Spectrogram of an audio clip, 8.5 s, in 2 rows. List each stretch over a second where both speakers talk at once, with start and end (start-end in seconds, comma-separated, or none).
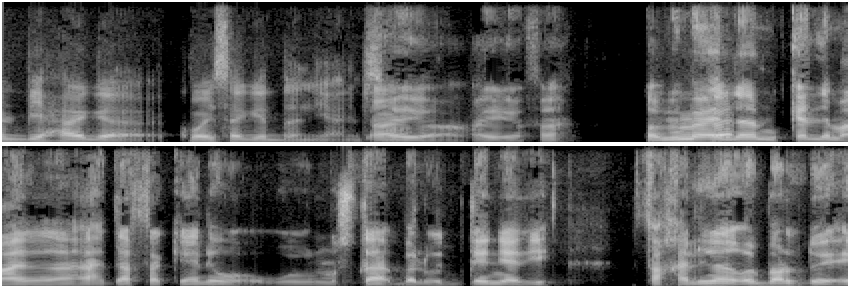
none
